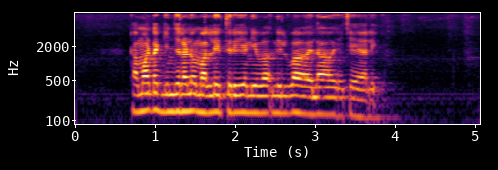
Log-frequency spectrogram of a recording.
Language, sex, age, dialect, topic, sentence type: Telugu, male, 18-24, Telangana, agriculture, question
